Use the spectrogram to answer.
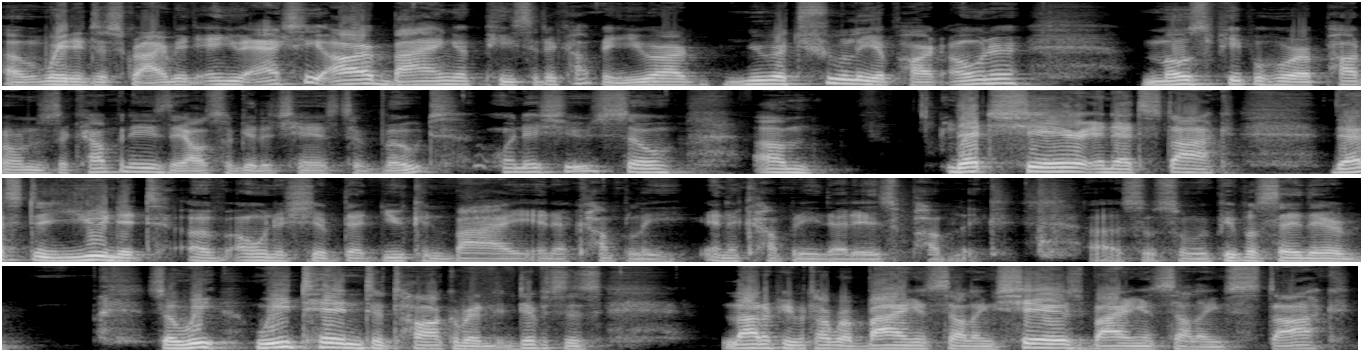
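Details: Adult man; no speech disorder.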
